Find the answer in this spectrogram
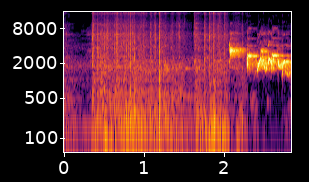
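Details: Bulbul song: after rustling and handling noise, a clear, lively phrase of warbled notes bursts out, stepping down in pitch toward the end.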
